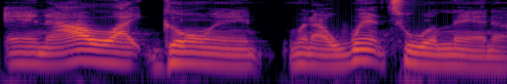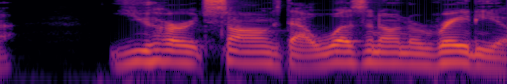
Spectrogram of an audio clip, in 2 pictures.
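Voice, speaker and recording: A medium-pitched man with an American accent and ordinary pitch variation, on a very clean recording with a silent background. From North Carolina, US South. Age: middle-aged. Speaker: hip hop commentator and rapper. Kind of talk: casual commentary monologue. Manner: animated.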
